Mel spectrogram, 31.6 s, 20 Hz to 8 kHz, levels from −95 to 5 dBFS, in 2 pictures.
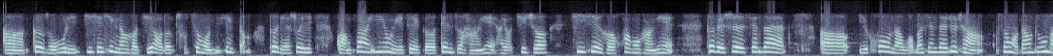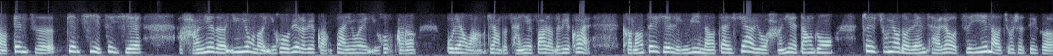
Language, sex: Korean, female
